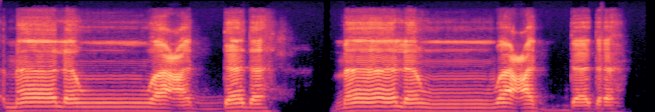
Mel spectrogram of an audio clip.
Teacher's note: There is this nasal sound that is accompanying the sound of الإدغام.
